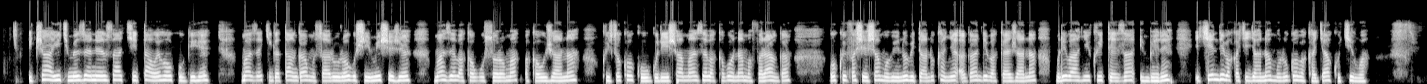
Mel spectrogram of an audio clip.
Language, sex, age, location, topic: Kinyarwanda, female, 18-24, Musanze, agriculture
